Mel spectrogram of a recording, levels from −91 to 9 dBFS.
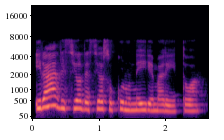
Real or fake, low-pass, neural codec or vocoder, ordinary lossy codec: fake; 7.2 kHz; codec, 16 kHz, 4 kbps, X-Codec, HuBERT features, trained on balanced general audio; none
